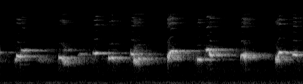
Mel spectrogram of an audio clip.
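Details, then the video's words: Fast, unbroken ropel delivery of the rare trucuk song by a straw-headed bulbul: loud, mellow gurgling phrases burst out about three times a second, each sliding between two pitch levels. "Trucuk langka ropelannya cucak rowo"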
